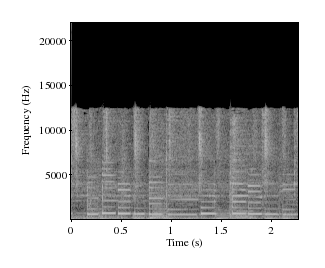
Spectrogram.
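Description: Jazz guitar playing a quick single-note melody line over bass and a drum kit with cymbals.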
